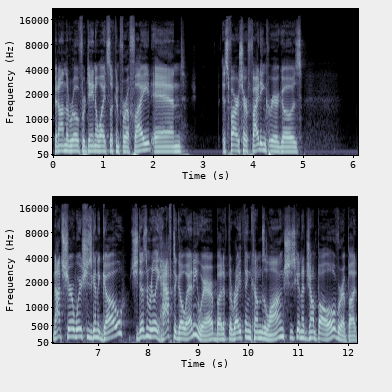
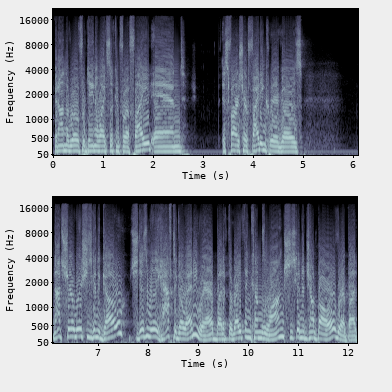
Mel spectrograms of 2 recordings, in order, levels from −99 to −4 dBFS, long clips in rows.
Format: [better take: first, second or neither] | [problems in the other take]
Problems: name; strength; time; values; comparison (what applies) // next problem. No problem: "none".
first | distortion; heavy; 6 dB below the speech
